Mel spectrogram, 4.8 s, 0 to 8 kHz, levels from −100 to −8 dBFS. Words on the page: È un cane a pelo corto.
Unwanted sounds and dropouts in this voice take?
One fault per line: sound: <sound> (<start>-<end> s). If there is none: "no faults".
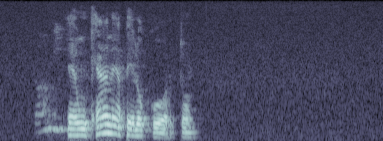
no faults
